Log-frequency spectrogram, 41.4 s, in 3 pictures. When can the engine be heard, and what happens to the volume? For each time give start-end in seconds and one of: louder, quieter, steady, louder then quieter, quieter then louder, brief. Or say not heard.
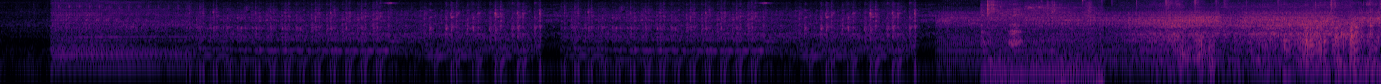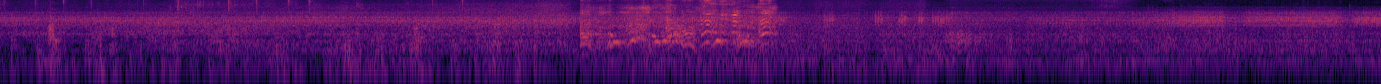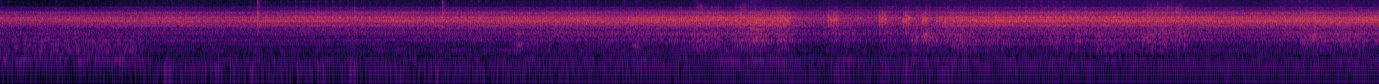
0.0-41.3 louder.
